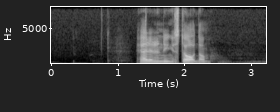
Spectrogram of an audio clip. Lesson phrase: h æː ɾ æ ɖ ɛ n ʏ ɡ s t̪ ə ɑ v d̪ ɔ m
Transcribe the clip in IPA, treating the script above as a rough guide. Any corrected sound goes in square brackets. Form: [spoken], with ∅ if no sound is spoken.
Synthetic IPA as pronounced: h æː ɾ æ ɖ ɛ n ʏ [ŋ] s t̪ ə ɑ v d̪ ɔ m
